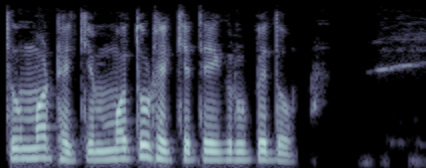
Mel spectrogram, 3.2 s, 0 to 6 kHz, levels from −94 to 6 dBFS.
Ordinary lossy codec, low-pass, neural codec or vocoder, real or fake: Opus, 64 kbps; 5.4 kHz; none; real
